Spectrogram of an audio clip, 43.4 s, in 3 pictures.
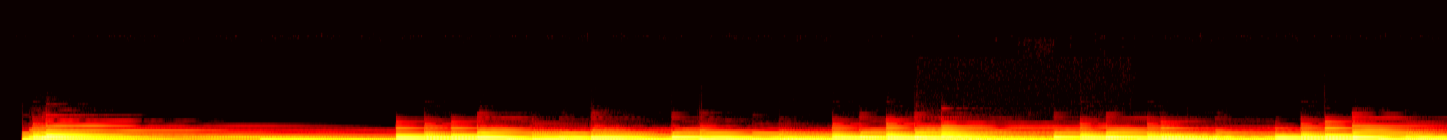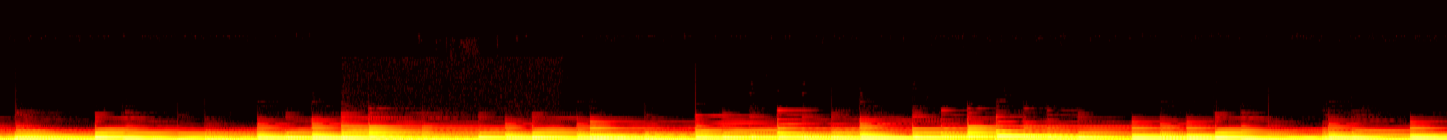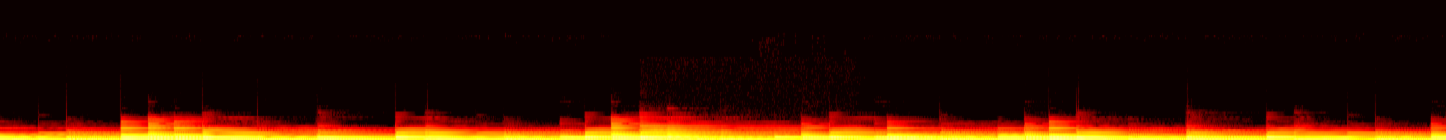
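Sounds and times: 
piano instrumental: 0:00.2 - 0:43.3.

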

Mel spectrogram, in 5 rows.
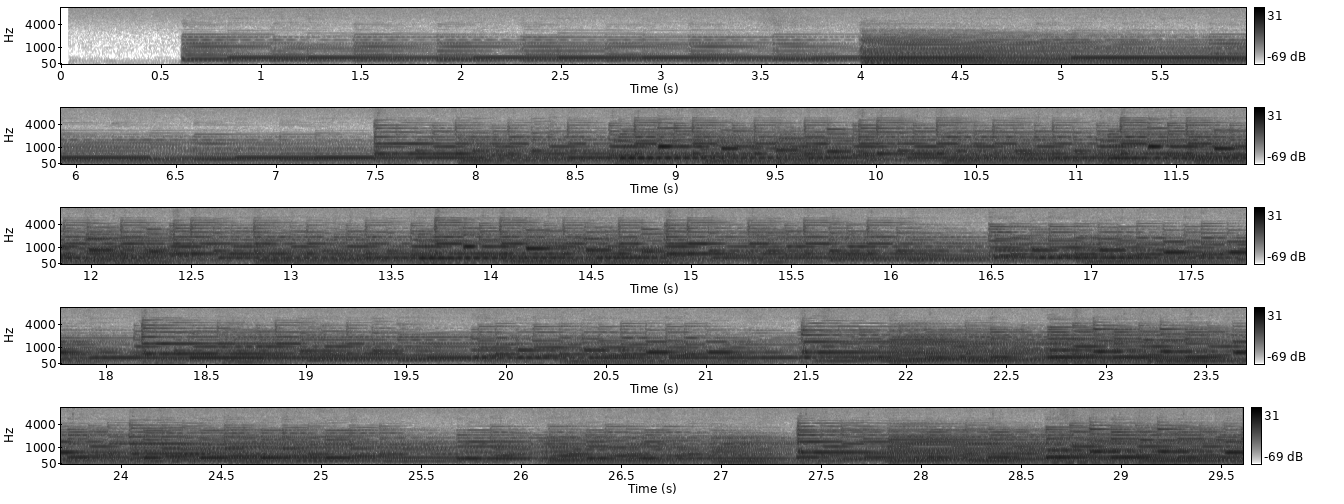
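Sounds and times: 
piano duet: 0:00.6 - 0:29.6.

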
